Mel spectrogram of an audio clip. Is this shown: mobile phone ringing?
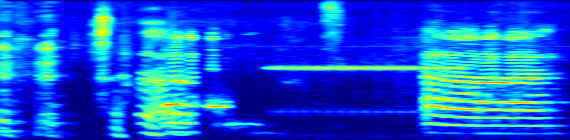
yes

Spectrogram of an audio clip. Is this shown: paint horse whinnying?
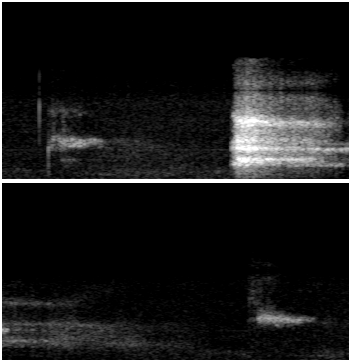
no

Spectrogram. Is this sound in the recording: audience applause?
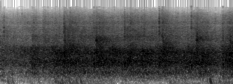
yes

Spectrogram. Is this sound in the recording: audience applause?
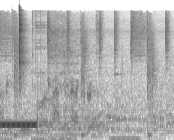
no

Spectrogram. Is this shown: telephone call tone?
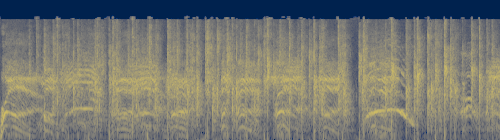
no

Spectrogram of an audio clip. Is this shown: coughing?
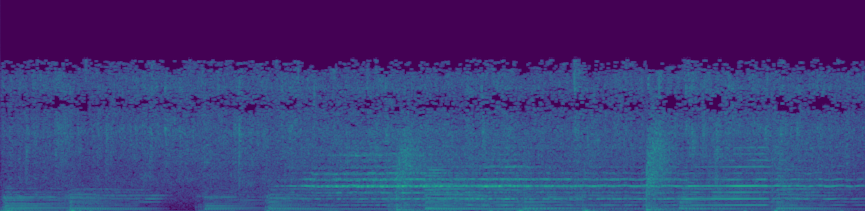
no

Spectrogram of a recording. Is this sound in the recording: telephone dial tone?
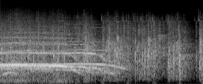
no

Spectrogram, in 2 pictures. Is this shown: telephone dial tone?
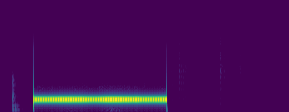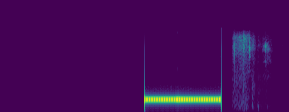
yes

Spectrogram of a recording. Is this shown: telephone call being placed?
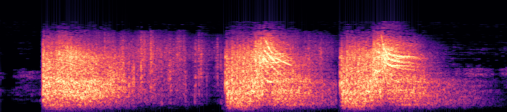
no

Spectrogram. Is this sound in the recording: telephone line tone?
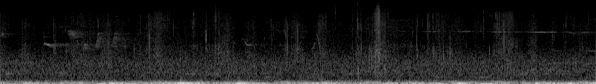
no

